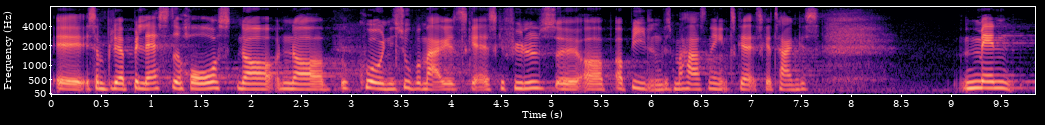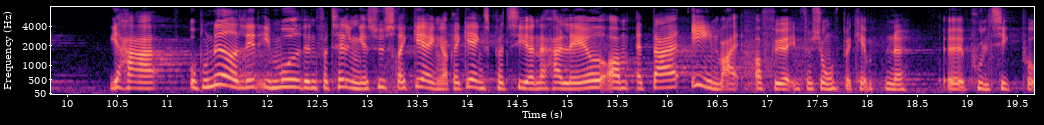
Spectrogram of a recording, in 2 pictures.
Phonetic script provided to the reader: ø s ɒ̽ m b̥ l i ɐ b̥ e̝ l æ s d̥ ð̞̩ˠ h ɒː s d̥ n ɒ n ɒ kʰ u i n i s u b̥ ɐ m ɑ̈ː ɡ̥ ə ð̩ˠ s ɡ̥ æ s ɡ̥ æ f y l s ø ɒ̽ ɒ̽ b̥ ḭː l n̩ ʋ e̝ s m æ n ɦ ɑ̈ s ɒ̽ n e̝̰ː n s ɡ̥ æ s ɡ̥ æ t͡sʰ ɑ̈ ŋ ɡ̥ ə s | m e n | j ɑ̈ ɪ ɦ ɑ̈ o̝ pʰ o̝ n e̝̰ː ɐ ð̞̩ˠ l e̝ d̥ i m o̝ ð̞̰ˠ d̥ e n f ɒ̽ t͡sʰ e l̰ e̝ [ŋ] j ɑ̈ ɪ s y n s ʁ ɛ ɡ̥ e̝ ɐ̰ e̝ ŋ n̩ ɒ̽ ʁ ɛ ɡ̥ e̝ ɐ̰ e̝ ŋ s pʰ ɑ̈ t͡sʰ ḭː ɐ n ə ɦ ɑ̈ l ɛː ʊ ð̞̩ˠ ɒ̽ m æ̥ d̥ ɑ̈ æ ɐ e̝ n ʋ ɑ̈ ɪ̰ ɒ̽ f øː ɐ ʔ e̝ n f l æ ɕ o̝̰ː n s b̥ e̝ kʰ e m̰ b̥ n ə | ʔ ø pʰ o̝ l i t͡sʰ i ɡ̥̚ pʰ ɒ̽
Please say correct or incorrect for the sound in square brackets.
correct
